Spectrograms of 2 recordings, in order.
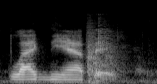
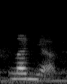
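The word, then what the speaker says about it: lagniappe: Google someone saying it, because it's definitely not gonna sound like the white Google man going, Lagniape. Do YouTube. How to pronounce.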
